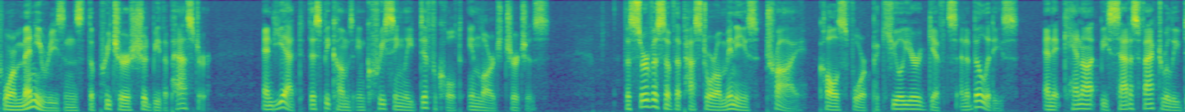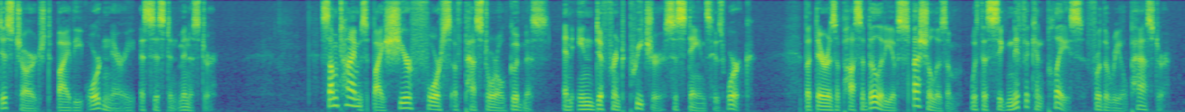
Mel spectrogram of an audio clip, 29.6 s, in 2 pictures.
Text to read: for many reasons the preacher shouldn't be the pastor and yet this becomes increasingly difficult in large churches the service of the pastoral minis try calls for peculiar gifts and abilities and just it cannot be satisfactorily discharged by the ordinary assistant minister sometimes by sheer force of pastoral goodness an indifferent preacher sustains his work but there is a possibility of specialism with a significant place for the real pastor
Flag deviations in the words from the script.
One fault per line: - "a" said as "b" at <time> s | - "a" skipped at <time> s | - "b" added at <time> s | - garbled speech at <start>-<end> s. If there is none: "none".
- "shouldn't" said as "should" at 1.6 s
- "just" skipped at 13.2 s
